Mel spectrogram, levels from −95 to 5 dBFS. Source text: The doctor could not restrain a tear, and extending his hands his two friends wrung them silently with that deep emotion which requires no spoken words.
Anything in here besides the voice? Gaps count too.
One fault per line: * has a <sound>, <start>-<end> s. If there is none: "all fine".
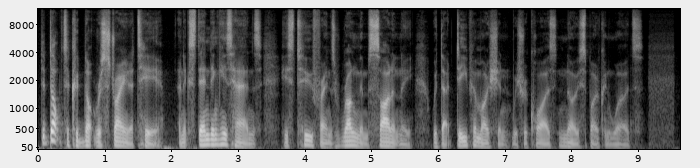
all fine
